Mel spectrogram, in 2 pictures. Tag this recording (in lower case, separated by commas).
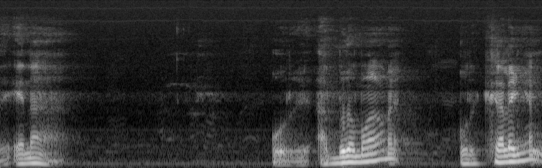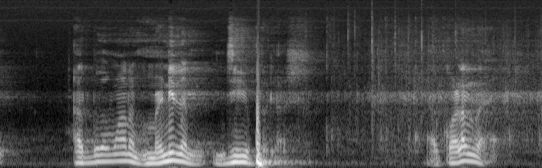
man speaking, narration, speech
